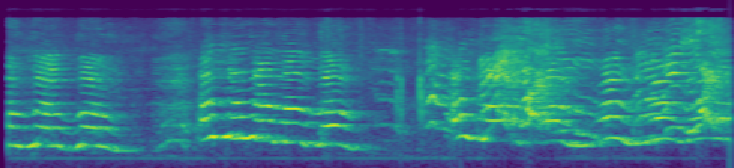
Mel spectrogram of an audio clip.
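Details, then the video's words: French Bulldog crying indoors: a run of wavering, whining, voice-like cries with many harmonics, rising and falling continuously for about five seconds, growing harsher toward the end. "French Bulldog crying"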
